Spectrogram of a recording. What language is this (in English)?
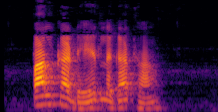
Gujari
